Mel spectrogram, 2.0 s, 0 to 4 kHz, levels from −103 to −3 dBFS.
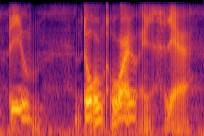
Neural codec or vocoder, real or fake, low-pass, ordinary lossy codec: autoencoder, 22.05 kHz, a latent of 192 numbers a frame, VITS, trained on many speakers; fake; 3.6 kHz; none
